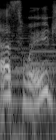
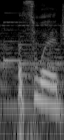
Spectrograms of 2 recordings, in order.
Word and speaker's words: assuage: Was it assuage? Hang on. I think I just pronounced that wrong. Yeah, assuage. I did pronounce that wrong. Assuage, my bad.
